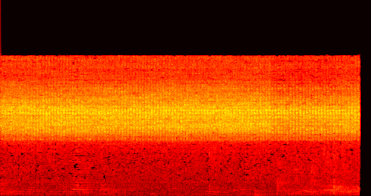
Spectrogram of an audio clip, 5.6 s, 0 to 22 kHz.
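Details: An upland green bush-cricket (Tettigonia cantans) sings a continuous, high, hissing buzz without a break, late in the evening at 22:36 on 3 August 2013 in Savonlinna, Finland.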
